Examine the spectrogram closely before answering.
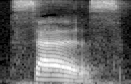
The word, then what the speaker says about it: says: Say says my vowel changes in the third person singular say, a but says, as as we have a longer sound and a shorter sound, I won't say what she always says.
